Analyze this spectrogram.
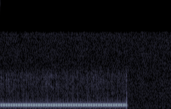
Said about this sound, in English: Should we just leave the phone ringing all through the show? It's happening again. This reminds me of calling up Hesh in the middle of the night and just, just let it ring. Just let it ring off the hook.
